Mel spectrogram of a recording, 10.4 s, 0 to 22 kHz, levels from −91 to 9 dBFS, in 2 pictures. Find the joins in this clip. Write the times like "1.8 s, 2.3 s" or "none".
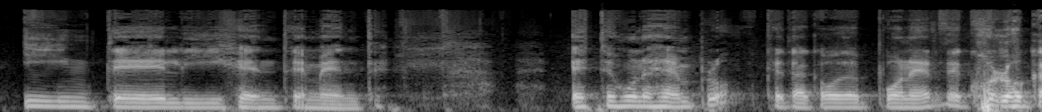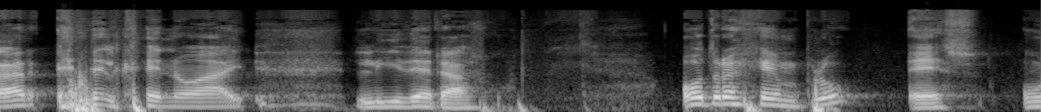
2.8 s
